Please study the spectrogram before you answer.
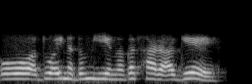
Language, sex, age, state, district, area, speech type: Manipuri, female, 30-45, Manipur, Imphal West, urban, conversation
